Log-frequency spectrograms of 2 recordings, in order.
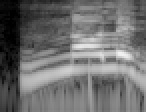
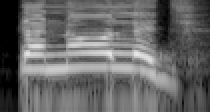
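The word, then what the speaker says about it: knowledge: एल इ डी जी के को काट दो नॉलेज नहीं तो क्या हो जाएगा कनलेज है ना आ रही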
